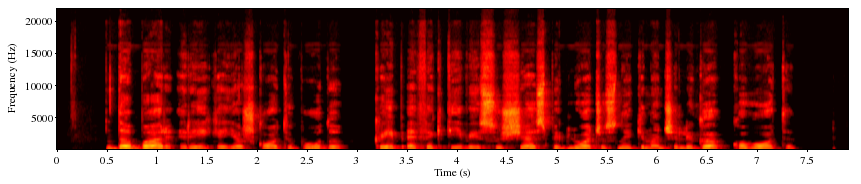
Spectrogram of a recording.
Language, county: Lithuanian, Vilnius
